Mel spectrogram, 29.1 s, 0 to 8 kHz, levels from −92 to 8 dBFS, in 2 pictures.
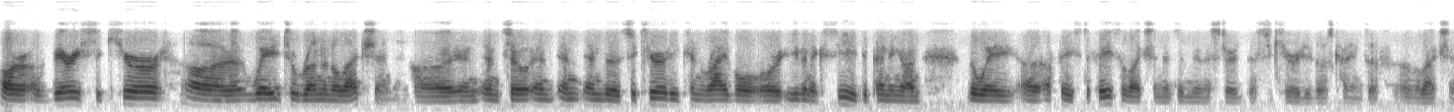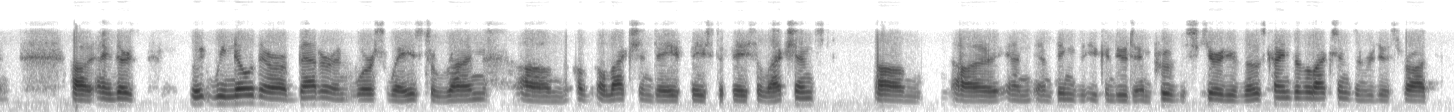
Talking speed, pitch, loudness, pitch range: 170 wpm, 115 Hz, -23 LUFS, 110-125 Hz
